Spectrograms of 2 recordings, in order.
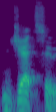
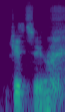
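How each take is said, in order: First: The first vowel sounds like the one in 'jet'. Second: The first vowel sounds like the one in 'jit'. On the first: The speaker calls it wrong. "You said Jetsu, not Jitsu. / you're saying jet, not jit" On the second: The speaker calls it right. "not Jitsu / J I T, not J E T"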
